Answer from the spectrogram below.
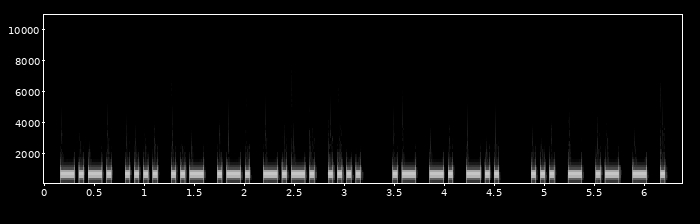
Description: Morse code, heard as a keyed tone, about 26 wpm, 700 Hz. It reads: CHURCH AND STATE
